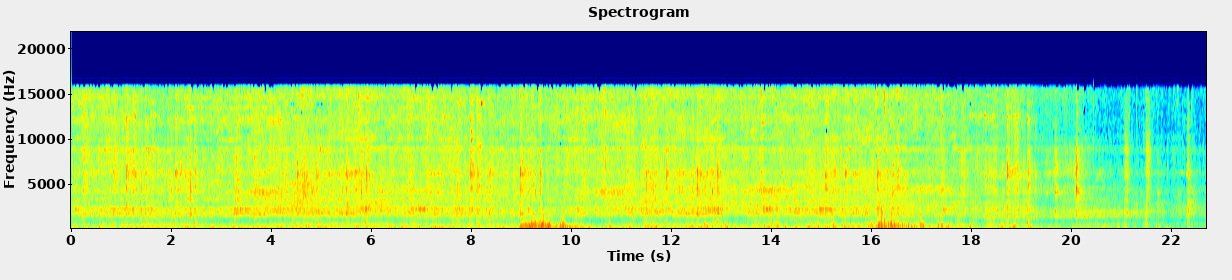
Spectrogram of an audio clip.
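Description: Class 390 Pendolino electric train pulling slowly out past, a steady rolling rumble of wheels on rail. It swells louder twice, about nine and sixteen seconds in, and fades toward the end as the train draws away.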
